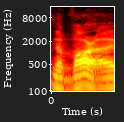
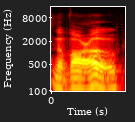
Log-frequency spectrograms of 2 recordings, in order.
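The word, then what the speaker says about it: Navarra: to say that right because it's a Italian it's Navara and we made a little joke about it on the live that in Spanish it's Navaro usually.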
